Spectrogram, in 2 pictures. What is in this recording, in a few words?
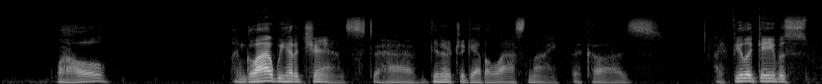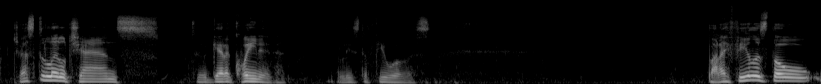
US accent, voice over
